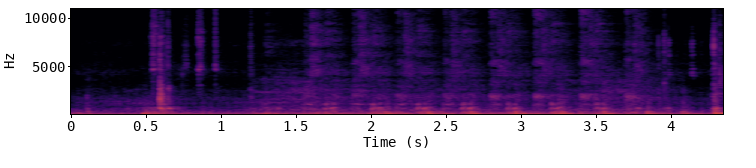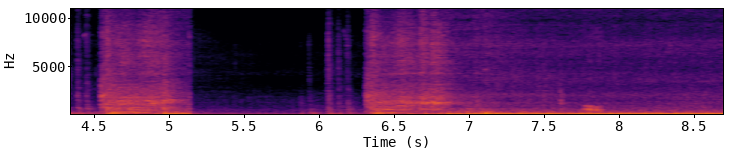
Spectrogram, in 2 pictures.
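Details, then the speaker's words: Carburetted car on a test run after wiring a switch for the fuel pump: steady starter churn, about four turns a second, for several seconds before it catches. The float bowl was empty and had to fill first; the pump switch is meant to prevent this. "That's now the downside of carburetors. The float bowl first I have to fill up, and that's why I got this, so I don't need to do that."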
